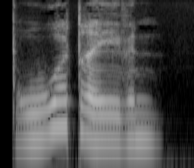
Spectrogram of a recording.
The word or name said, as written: brugerdreven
